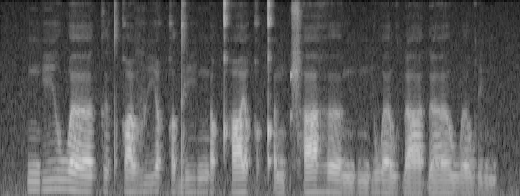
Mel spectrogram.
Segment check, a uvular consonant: present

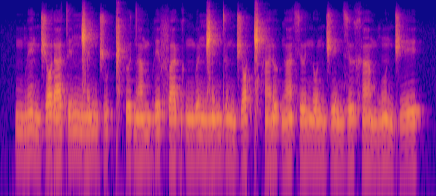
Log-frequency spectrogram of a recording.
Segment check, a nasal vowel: present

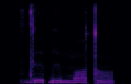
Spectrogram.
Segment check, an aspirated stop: absent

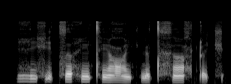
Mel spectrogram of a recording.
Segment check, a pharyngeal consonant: present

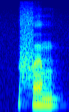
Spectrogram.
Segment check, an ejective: absent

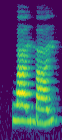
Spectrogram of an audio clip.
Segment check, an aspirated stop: absent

